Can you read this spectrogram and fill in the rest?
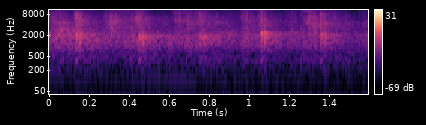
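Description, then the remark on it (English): A crowd applauds for Jesus, steady dense overlapping claps forming a continuous wash of sound with slight rhythmic swells, fairly quiet overall and with no voices. “Can we give Jesus the applause He deserves?”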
